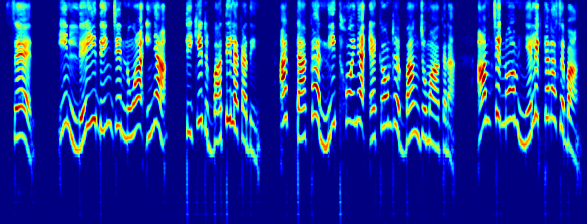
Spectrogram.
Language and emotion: Santali, angry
